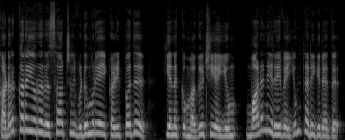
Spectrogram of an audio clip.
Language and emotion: Tamil, happy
